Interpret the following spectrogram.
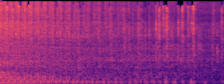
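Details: Zero-turn mower engine idling low with blades (PTO) engaged, after valve adjustment: uneven idle pulses and sags, losing power and bogging; both cylinders have spark, engine dies under drive load, cause not yet found.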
